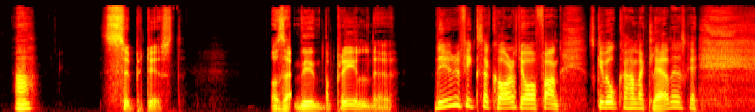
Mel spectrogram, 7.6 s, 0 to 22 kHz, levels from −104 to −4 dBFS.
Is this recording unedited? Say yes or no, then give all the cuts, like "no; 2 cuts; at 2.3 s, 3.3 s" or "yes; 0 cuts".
no; 4 cuts; at 2.9 s, 3.3 s, 4.3 s, 5.2 s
